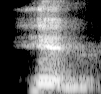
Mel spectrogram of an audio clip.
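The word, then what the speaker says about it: ἕν: We simply say in, and the rough breathing goes this way, and we pronounce it hin.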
